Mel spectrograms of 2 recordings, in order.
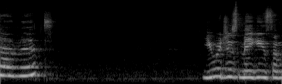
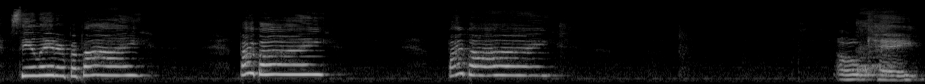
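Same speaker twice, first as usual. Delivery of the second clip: sing-song goodbye; 5 semitones higher, 4 dB louder, slower than usual. Real, not acted. Mom waving goodbye to baby.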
